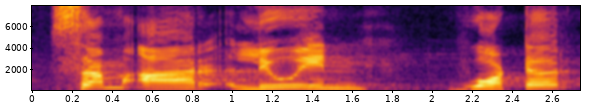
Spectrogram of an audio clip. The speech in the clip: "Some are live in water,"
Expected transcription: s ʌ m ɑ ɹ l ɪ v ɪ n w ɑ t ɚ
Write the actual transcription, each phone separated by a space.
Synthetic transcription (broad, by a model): s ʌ m ɑ ɹ l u ɪ n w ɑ t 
